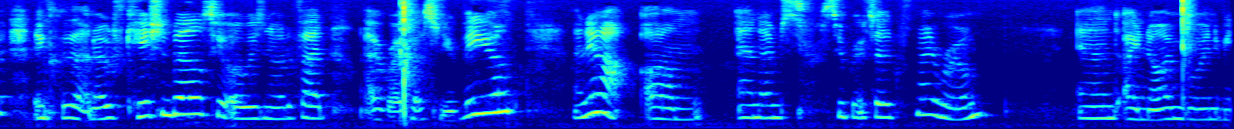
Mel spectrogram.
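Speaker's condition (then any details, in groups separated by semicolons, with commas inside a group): No condition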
